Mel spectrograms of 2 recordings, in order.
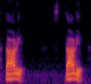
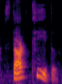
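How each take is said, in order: First: "started" with a flapped T, "star-rid"; T를 리을로. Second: "started" with a hard second T, "star-tee-duh"; 걸리적거리는 T 발음. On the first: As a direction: soften the second T of "started" into a tap. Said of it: "두 번째 T를 리을 발음으로". ('started'를 '스따릿'으로) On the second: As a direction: pronounce both T's fully in "started". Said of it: "매끄럽지 못하고 뭔가 걸리적거리죠". ('started'를 '스타티드'로 또박또박) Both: Shown as a demonstration.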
